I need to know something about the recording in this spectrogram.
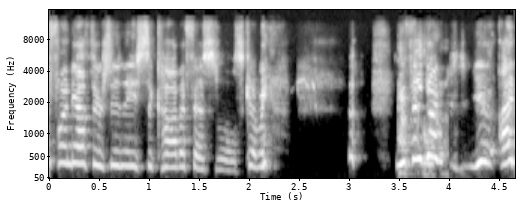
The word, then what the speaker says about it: cicada: Now, But I know you came out, you so- pronounced it one thing, but is it cicadias? Cicada.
